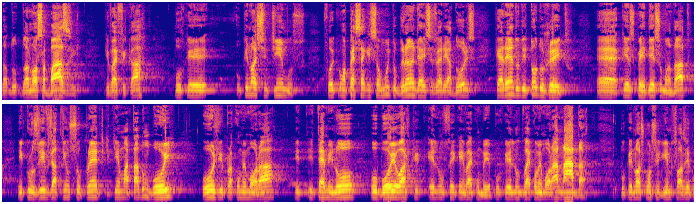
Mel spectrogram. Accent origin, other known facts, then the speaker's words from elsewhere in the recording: Garanhuns, Pernambuco, Brazil; dois vereadores da minha terra, dois vereadores de Garanhuns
